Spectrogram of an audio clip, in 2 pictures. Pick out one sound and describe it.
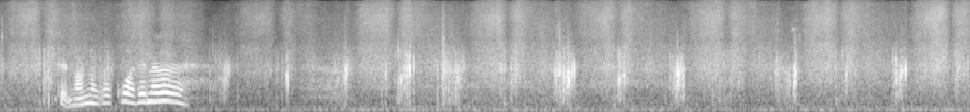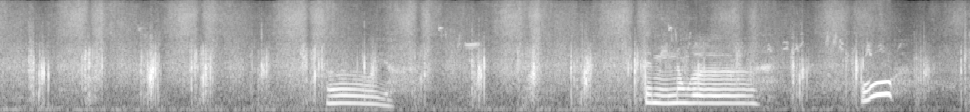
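A woman speaks close by, muffled, in short bursts.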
